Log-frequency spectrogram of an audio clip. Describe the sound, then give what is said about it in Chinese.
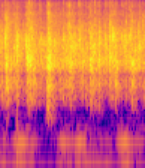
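An audience breaks into steady applause, a dense, even wash of many hands clapping with no voices on top, holding at a fairly loud level throughout. “给掌声鼓励一下大家。”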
